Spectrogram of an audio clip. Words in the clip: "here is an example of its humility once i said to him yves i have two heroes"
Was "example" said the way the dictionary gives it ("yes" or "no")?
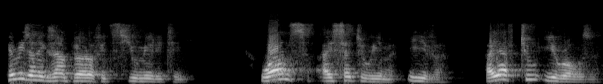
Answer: yes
